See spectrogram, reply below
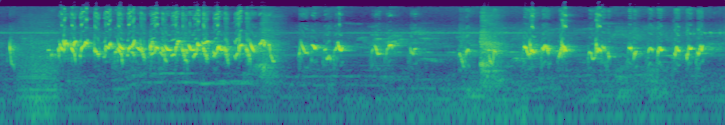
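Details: Fighter male yellow-vented bulbul, recorded for song training: a long, fast, babbling warble followed by shorter clipped phrases separated by brief gaps, with a faint steady hum underneath.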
